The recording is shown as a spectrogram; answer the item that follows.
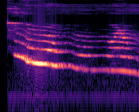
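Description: A puppy howling: one long howl that starts high and slides steadily down in pitch.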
